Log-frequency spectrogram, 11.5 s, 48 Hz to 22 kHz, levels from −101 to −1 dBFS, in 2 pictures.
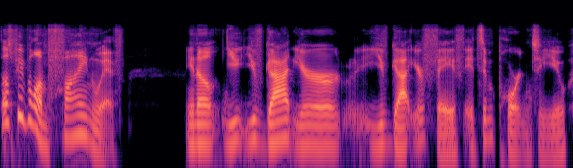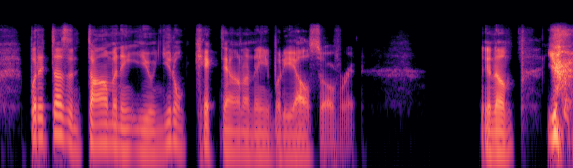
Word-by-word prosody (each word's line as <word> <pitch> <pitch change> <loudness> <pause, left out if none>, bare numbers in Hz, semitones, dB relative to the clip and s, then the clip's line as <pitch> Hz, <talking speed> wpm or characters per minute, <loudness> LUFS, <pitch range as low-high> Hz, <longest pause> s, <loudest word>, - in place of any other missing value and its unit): Those 255 - 0
people 275 -7 +1
I'm - - -2
fine 155 +1 -3
with. - - -4 0.6
You 120 - -3
know, 120 0 +3
you 130 +1 -2
you've 135 -2 -6
got 135 +4 +6
your 115 -1 0 0.2
you've 115 +1 -8
got 105 -2 +4
your - - -4
faith, - - -5
it's - - -5
important 90 - -6
to 85 - -3
you, 80 +3 -8 0.4
but 150 - +3
it 150 - -1
doesn't 125 - +1
dominate 115 -4 +2
you 95 -1 -5
and 90 +1 -13
you 130 - -2
don't 120 -6 -7
kick - - +2
down 90 -2 -1
on 85 -1 -6
anybody 80 0 -3
else 75 -2 -1
over - - -11
it. - - -24 1.2
You 95 - +4
know? 90 0 +5 0.3
You're - - +13
115 Hz, 195 wpm, -29 LUFS, 90-130 Hz, 1.2 s, You're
